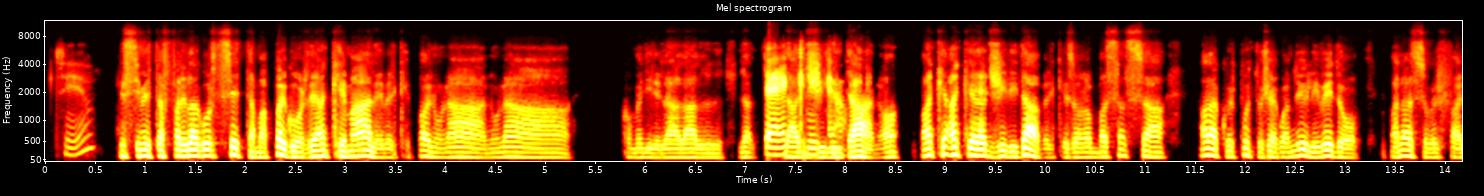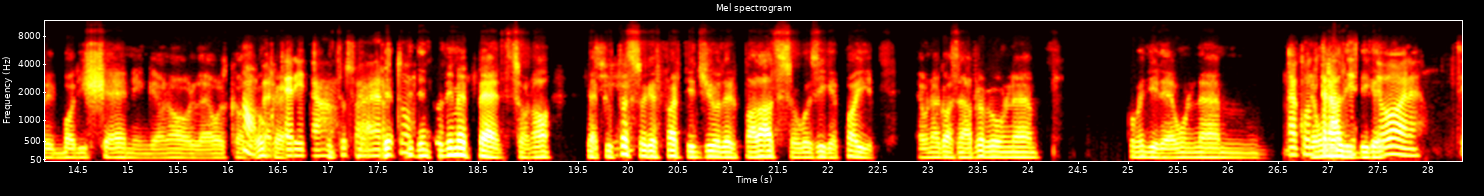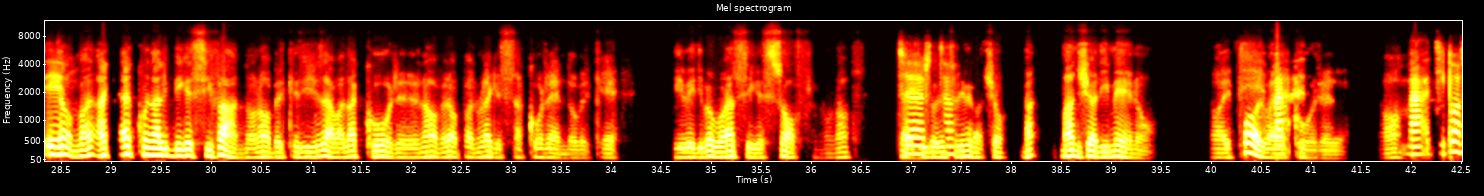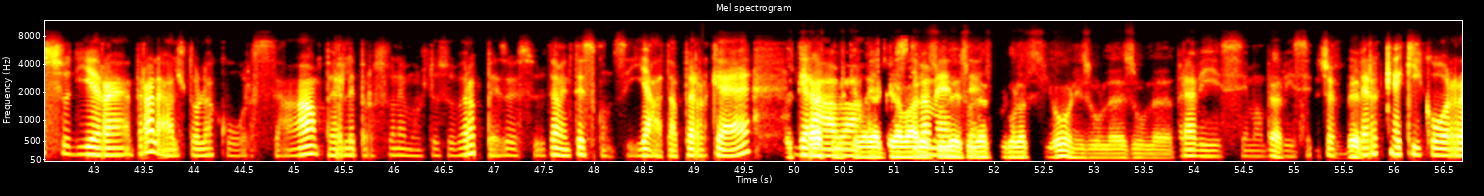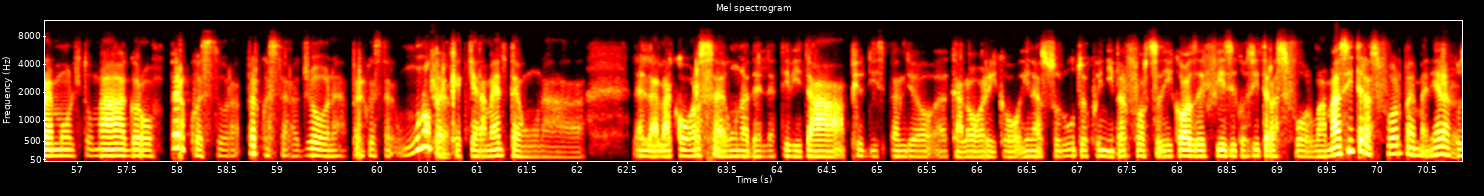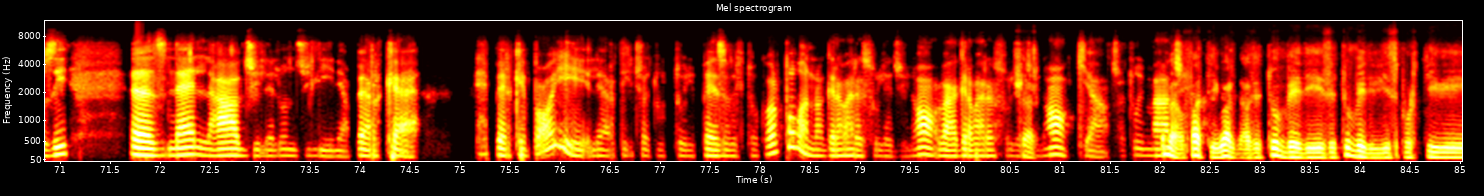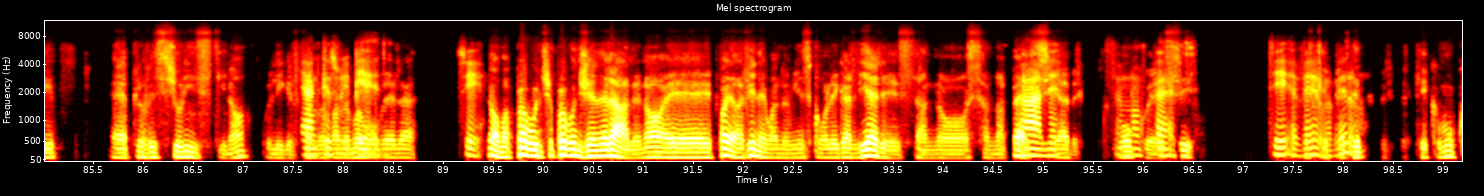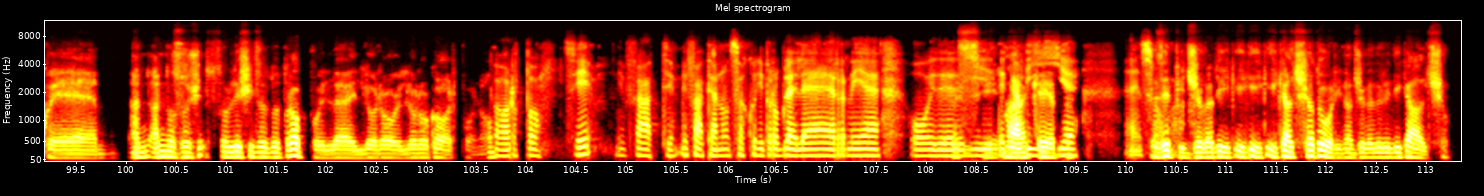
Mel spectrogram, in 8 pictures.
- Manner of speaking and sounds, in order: "cioè" said as "ceh"; in English: "body shaming"; "cioè" said as "ceh"; "proprio" said as "propro"; "cioè" said as "ceh"; "cioè" said as "ceh"; "cioè" said as "ceh"; "infatti" said as "nfatti"; "proprio" said as "propo"; "proprio" said as "propo"; "cioè" said as "ceh"; "proprio" said as "propo"; other background noise; "insomma" said as "nsomma"
- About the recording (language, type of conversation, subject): Italian, unstructured, Cosa pensi delle diete drastiche per perdere peso velocemente?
